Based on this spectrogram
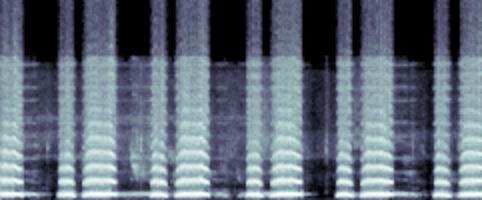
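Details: Breeding male spotted dove kept as a caged decoy in northern Vietnam, cooing after a prompt: loud, harmonic, mid-pitched coos mostly in close pairs, about eleven notes in quick irregular succession, short gaps between.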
